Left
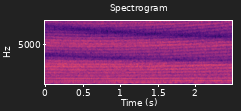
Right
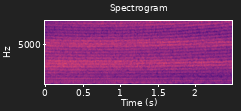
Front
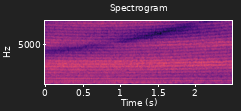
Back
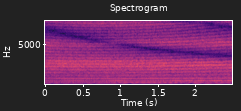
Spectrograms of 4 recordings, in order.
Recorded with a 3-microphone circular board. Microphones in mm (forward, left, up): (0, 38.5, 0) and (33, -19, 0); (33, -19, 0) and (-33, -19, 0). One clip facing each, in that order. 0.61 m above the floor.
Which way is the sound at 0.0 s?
70° left.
